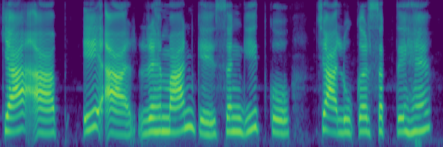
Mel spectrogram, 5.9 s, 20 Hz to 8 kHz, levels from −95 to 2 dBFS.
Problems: background conversations at intervals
